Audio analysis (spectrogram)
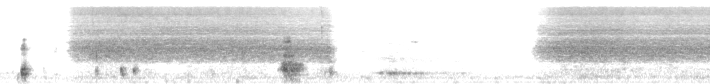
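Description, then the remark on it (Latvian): Two long, steady hissing bursts of vapor exhaled from a vape during chain vaping, the first lasting a few seconds, then a short quiet gap before the second; faint clicks come just before. “Ar ekur kameru jau fokus nevar noķert no tiem tvaikiem.”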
